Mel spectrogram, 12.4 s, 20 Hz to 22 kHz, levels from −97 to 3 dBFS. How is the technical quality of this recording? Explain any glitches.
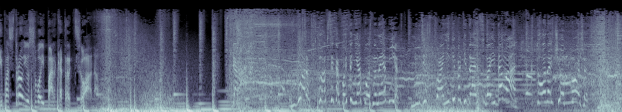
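One glitch stands out. At 4.24 s a brief hiss, about 13 dB above the background, smears 11 ms ahead of a sharp attack. This is pre-echo: the codec spread its quantisation noise across a long transform block instead of switching to short blocks.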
